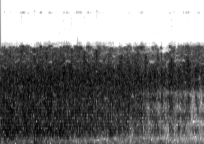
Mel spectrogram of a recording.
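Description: Lecture audience applauding, a dense, steady clapping that starts to die down near the end.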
